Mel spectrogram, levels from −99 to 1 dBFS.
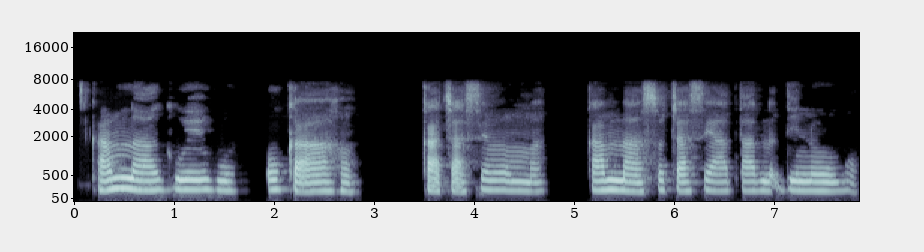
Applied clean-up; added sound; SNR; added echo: none; none; none; none.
